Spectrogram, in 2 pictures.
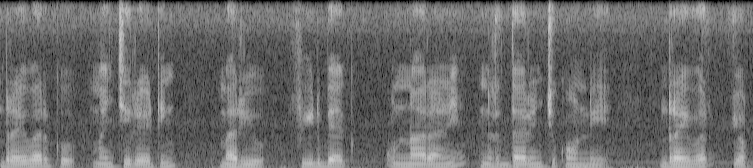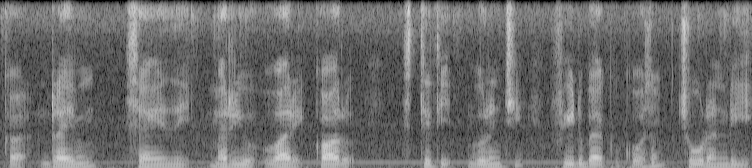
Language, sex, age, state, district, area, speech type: Telugu, male, 18-30, Andhra Pradesh, West Godavari, rural, spontaneous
